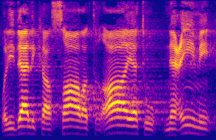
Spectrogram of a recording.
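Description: A male scholar delivers a dictation-style religious lesson in a measured voice, repeating each phrase so students can write it down. He questions his listeners now and then and praises their answers. His voice rings with the long reverb of a large hall. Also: mid-range voice. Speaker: Islamic scholar teaching a creed text. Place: mosque or lecture hall.

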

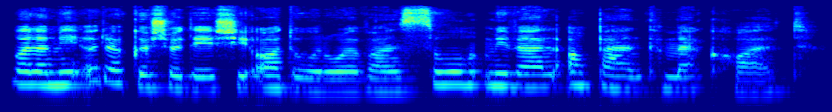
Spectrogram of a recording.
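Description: A woman reading the soft, timid lines of a troubled young noblewoman. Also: mid-range voice, natural voice.

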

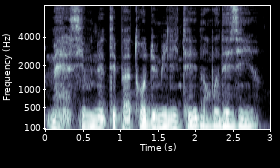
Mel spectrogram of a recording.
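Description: A man's voice: lowish voice, moderate pace, dark tone, slightly rough. A man reading an audiobook voices a lovelorn, wounded nobleman who speaks with restraint and sighs. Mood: probing. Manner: restrained and sighing. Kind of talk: audiobook character voice.

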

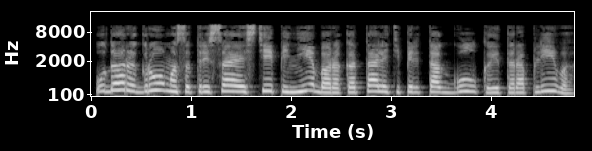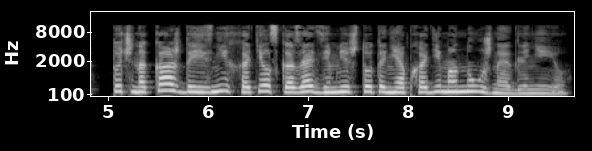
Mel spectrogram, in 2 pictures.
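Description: Woman reading an audiobook story, slightly high voice, measured and expressive. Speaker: narrator. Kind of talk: literary audiobook narration.

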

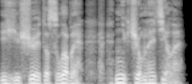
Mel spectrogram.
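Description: A man reading first-person fiction aloud as an audiobook narrator, in a cold, measured, matter-of-fact manner. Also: mid-range voice, lively intonation, slightly rough, no echo, studio quality.

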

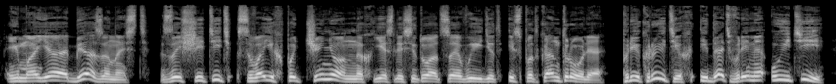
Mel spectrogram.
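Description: A man voicing a stern army captain who speaks slowly and lectures with contempt. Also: on the high side, sing-song, no echo, studio quality. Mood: grave. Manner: slow, measured, lecturing.

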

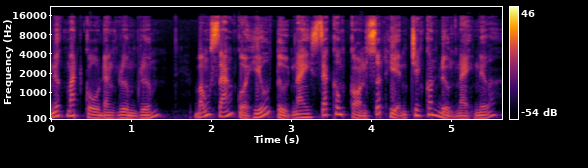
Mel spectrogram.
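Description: A man reading a ghost story aloud in an expressive, dramatic way. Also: mid-range voice, normal speed, breathy edge, no echo, clean studio sound. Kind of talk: scripted ghost-story narration.

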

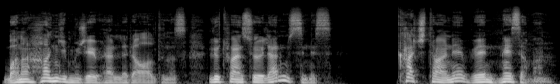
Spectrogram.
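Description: A man's voice: fairly low pitch, sing-song, moderate pace, a little mellow, no room sound. A man voicing a distraught, tearful young woman who protests indignantly, in an audiobook story. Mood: angry demanding. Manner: sobbing, indignant outbursts.

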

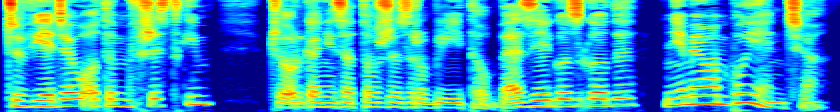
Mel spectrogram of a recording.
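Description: A woman narrating a first-person fantasy audiobook in a measured, calm reading, on a close studio mic. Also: low-pitched, dry recording.

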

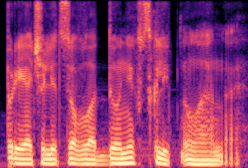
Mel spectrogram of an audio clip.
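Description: A man narrating a dark village tale in a scripted storytelling style. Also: low-pitched, flat delivery, normal speed. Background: faint music.

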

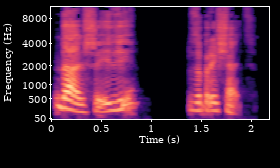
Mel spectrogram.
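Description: A woman's voice: medium pitch, unhurried, gravelly, husky, dry recording, clean studio sound, pitched above the performer's own voice. A woman voicing a gloomy, stern fairy-tale king who speaks curtly.

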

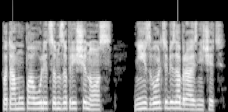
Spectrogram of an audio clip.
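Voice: mid-range voice, level tone, moderate pace, a little mellow, no room sound, natural voice. A reader doing a curt city policeman. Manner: curt, officious. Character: stern city policeman, man. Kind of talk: audiobook reading.

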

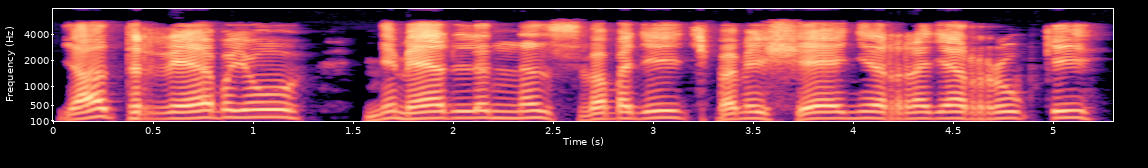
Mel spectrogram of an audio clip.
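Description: A man voicing a flustered young male lieutenant who squeaks and barks orders in a shrill voice. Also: steady tone, normal speed, no echo, natural voice. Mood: shrill insistent. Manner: insistent, barking orders. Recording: dull dry recording.

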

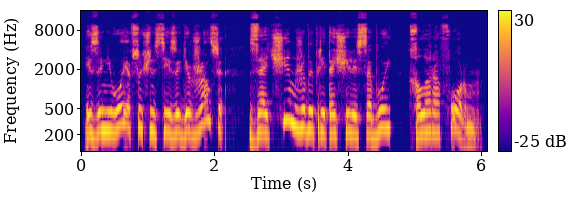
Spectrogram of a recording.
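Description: A woman's voice: medium pitch, expressive, moderate pace, mellow, pitched above the performer's own voice. A woman voicing a defiant, sneering young man in an audiobook. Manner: defiant, hissing.

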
